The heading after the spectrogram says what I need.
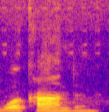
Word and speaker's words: Wauconda: So as you can see, this Wakanda is spelled Wauconda. They have various spellings, but they all are pronounced the same, Wakanda.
